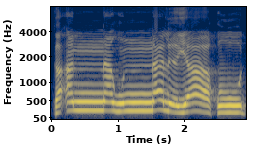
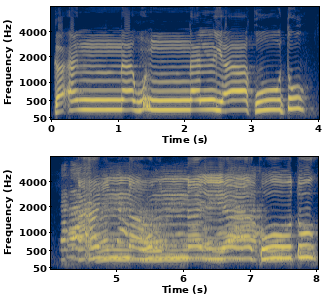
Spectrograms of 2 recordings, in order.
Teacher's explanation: نون کی یہاں زبر کو لام سے ملائیں گے، لام کو ہلائیں گے نہیں کیونکہ حرف قلقلہ نہیں ہے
